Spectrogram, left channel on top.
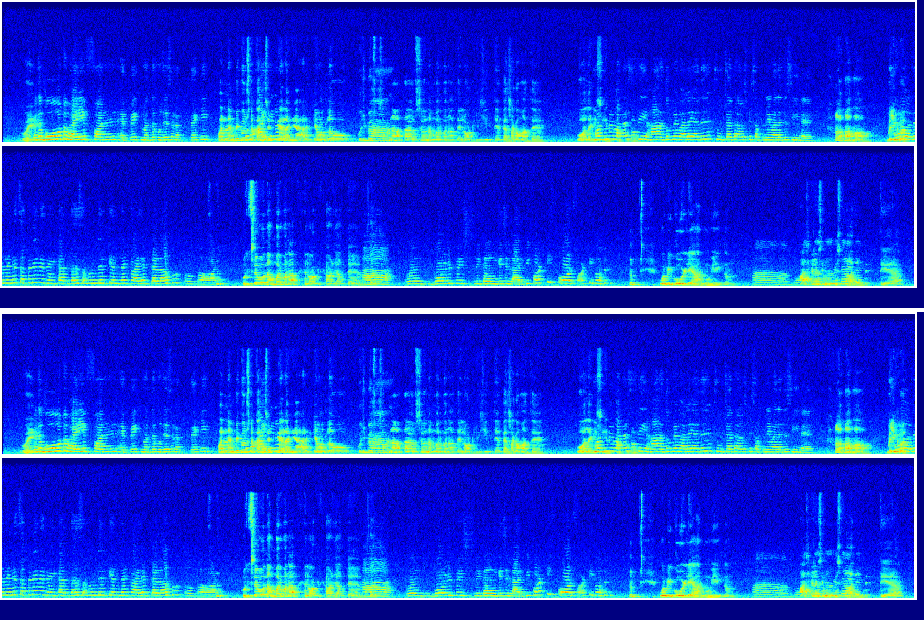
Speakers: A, on the right (about 25°); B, on the left (about 90°).
A: वही
B: मतलब वो तो भाई फन एपिक मतलब मुझे ऐसा लगता है कि
A: फन है बिकॉज
B: जब
A: उसका
B: वो
A: कंसेप्ट
B: आई थी ना
A: ही अलग है यार क्या मतलब वो कुछ भी
B: हाँ
A: उसको सपना आता है उससे वो नंबर बनाते हैं लॉटरी जीतते हैं पैसा कमाते हैं वो अलग ही
B: और
A: सीन
B: तुम्हें
A: है
B: वाला
A: यार पूरा
B: सी
A: <laughs>
B: हाँ तुम्हें वाला याद है जो चूचा था उसके सपने वाला जो सीन है
A: हाँ हाँ हाँ, बिल्कुल
B: अरे बोलते मैंने सपने में देखा था समुंदर के अंदर टॉयलेट कर रहा हूँ <laughs> ओ गॉड
A: <laughs> उससे वो नंबर बनाते हैं लॉटरी हार जाते हैं
B: हाँ
A: फिर
B: वो गोल्ड फिश निकल के चिल्ला रही थी फोर्टी फोर फोर्टी फोर
A: <laughs> वो भी गोल्ड यार मूवी एकदम
B: हाँ बहुत
A: आजकल
B: ज्यादा
A: ऐसी मूवीज
B: मतलब
A: कहाँ
B: ऐसा
A: देखने मिलती है यार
